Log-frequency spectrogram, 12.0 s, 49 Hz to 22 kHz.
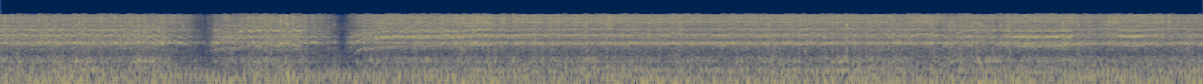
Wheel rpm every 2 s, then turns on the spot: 190, 120, 190, 230, 230, 220.
none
